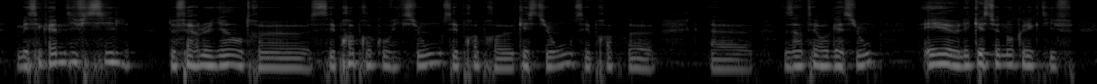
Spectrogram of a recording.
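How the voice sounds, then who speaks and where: A man speaks at a fairly slow pace with long, frequent pauses, his intonation fairly even. His medium-pitched voice is somewhat breathy, with a dark, mellow tone. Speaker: moderator. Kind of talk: panel discussion. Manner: halting.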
